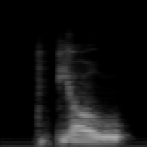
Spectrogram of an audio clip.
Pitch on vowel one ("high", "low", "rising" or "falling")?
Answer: low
